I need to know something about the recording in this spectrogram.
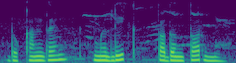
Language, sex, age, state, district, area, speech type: Santali, female, 18-30, West Bengal, Malda, rural, spontaneous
